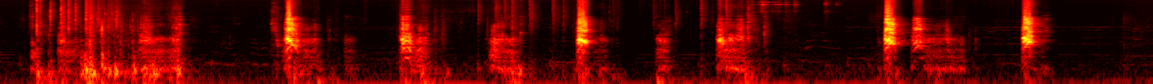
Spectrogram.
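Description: A puppy barking in short, sharp single barks, about nine of them spaced a second or so apart, after a longer stretch of lower, continuous sound in the first two seconds.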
